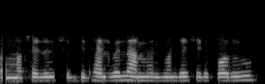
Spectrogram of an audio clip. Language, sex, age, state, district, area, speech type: Odia, female, 60+, Odisha, Gajapati, rural, conversation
